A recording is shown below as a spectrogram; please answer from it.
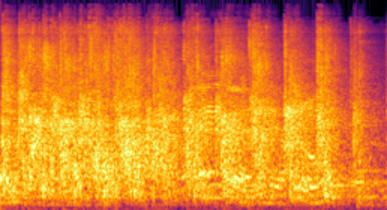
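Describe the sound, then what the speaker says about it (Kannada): A school audience claps at a function honouring a teacher, dense, loud applause sustained for a few seconds close by, with no talk over it. "ಚಪ್ಪಾಳೆ ಹೊಡಿದ್ರಿ ನಿಮ್ಮ"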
